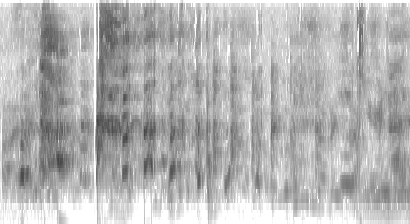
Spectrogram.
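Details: Hiccups in a person who is drunk.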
